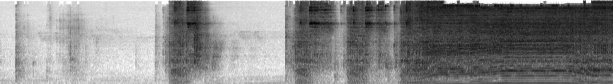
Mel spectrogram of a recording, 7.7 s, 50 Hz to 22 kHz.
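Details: Old 26cc Murray string trimmer (possibly M220) with a faulty carburetor that leaks fuel; after a few pulls it fires and screams at a steady high pitch with no idle; stuck at full throttle from the bad carburetor.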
